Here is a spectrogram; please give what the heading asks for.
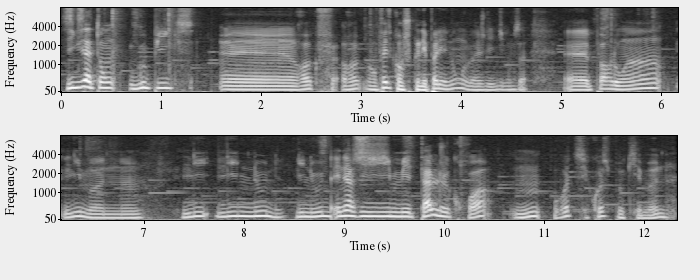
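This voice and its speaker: Excitable young Frenchman, mellow voice. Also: medium pitch. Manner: excitable, stumbles over words, talks to viewers. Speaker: YouTuber opening card packs. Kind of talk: casual excited chat.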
